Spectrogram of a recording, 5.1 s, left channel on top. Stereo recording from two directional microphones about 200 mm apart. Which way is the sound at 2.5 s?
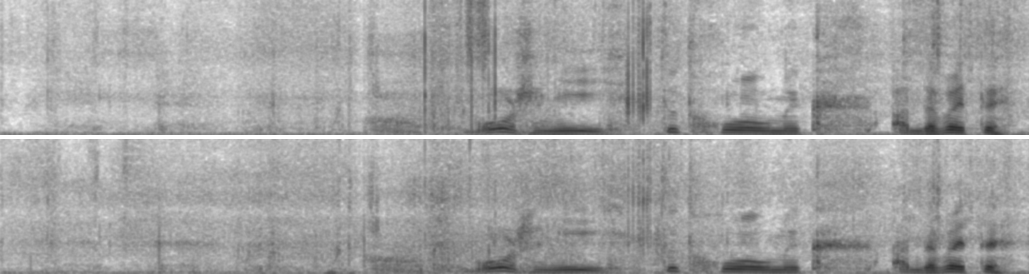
25° left (ahead or behind).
